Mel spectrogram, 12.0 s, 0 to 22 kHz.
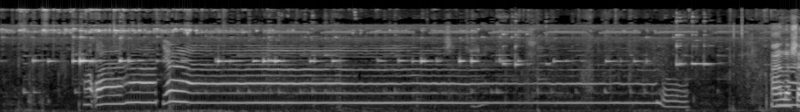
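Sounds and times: bright high tone: 1.2s - 10.8s.

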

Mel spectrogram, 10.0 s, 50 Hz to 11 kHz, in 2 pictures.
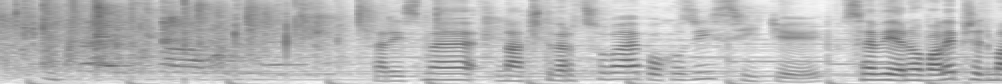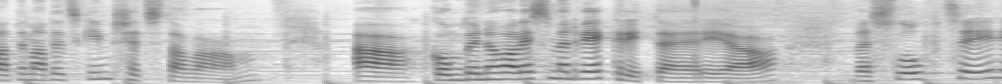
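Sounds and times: children clapping: 0.0s - 2.6s
background music with steady beat: 0.0s - 10.0s.

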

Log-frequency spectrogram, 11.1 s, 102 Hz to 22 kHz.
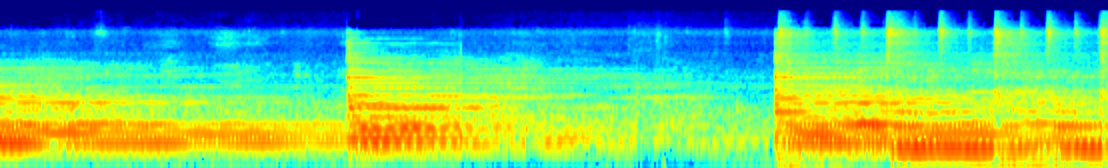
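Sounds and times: sustained keyboard chord: 0.0s - 11.0s
rock band playing: 7.8s - 11.0s.

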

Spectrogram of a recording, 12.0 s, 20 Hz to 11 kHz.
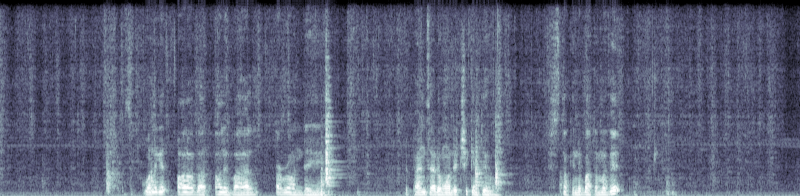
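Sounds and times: pastry brush swishing on tray: 0.0s - 12.0s.

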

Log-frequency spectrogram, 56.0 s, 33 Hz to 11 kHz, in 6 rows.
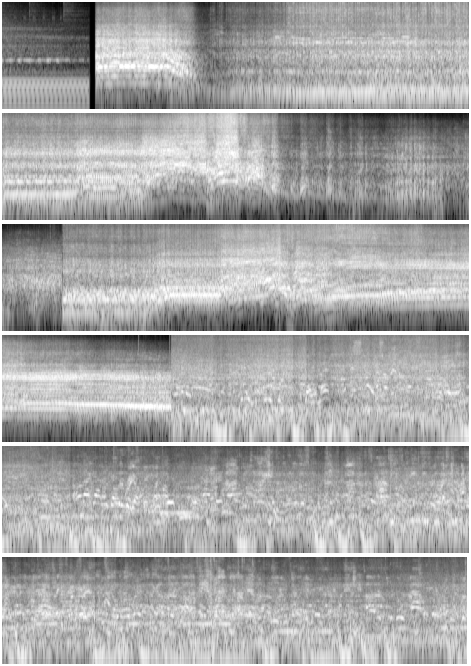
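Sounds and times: racing car engines revving: 0.0s - 18.7s, 19.7s - 56.0s
voices: 31.4s - 56.0s.

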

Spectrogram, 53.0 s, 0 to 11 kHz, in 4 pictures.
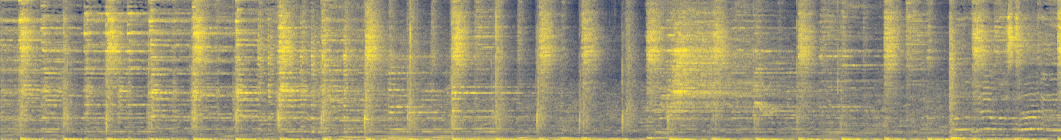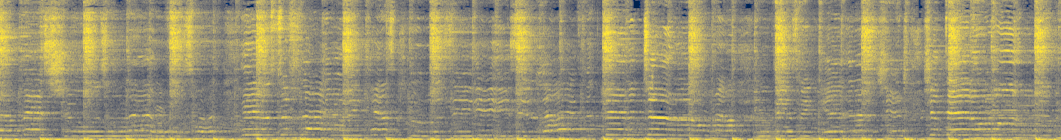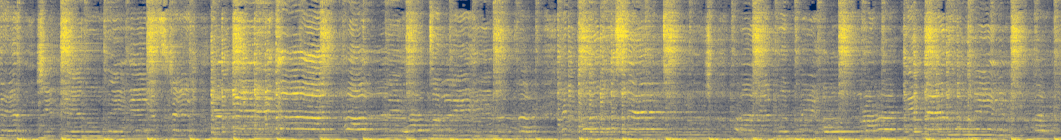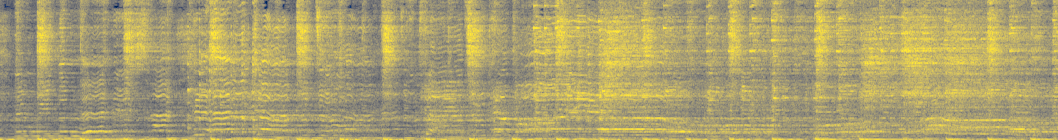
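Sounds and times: heavy kick drum and bass beat: 0.0s - 53.0s
live pop band: 0.0s - 53.0s
woman singing: 11.9s - 53.0s.

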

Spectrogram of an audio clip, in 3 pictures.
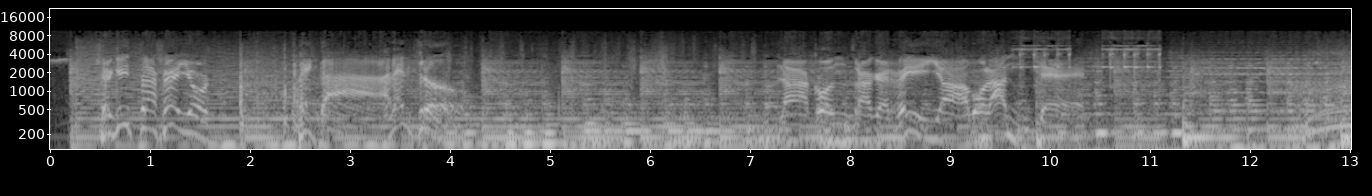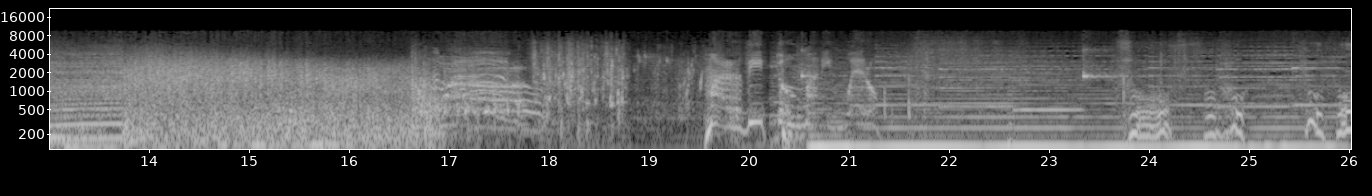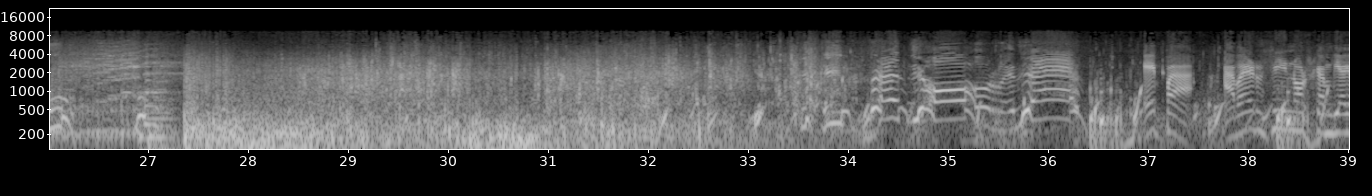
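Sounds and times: loud noisy roar: 12.8s - 14.2s
rumbling and crackling: 13.2s - 17.0s, 27.4s - 33.1s
cartoon explosion: 13.3s - 17.7s, 26.3s - 32.2s.

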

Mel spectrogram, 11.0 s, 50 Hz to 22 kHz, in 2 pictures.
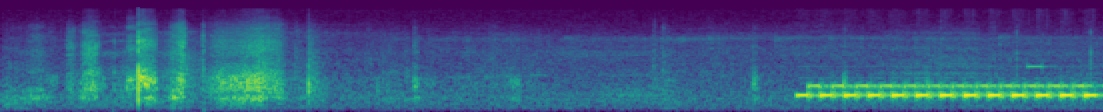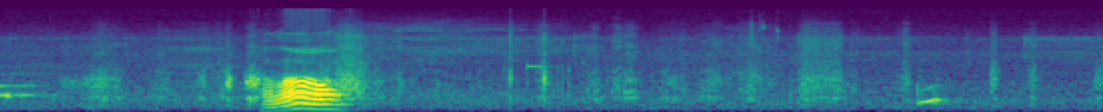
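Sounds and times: phone ringing: 4.0s - 5.7s.

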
